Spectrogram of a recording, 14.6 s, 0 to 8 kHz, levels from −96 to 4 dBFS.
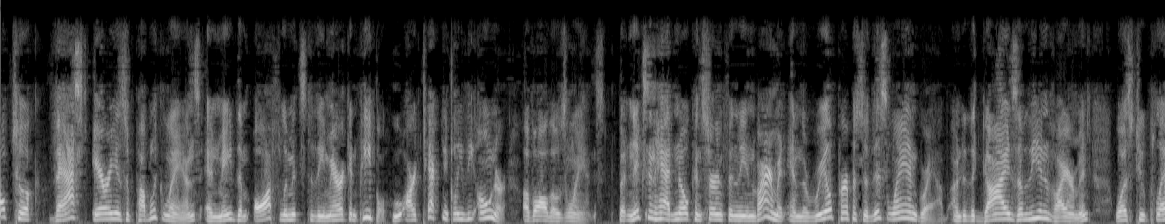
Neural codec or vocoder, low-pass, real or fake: none; 7.2 kHz; real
